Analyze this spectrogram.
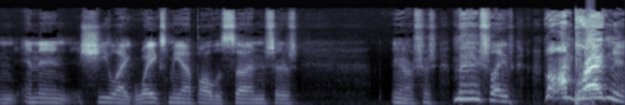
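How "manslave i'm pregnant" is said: mock-excited shout, much higher and louder. Retelling how she woke him up before daylight, retelling an excited, loud shout. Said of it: "like all excited and loud".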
